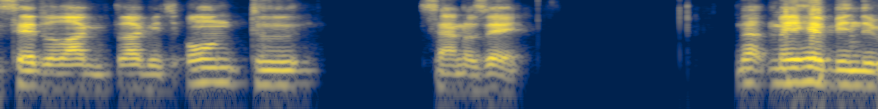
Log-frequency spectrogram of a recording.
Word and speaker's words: San Jose: San Jose is, by the way, it's a Spanish name. San Jose. It should be pronounced San Jose.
